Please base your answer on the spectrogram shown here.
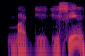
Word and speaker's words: Magigising: Magigising. Tama. Magigising. The soft G. Notice that.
